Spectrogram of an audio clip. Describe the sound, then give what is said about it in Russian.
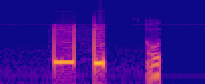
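Telephone busy tone after a dropped phone call: two short, steady electronic beeps, followed by a brief burst of garbled sound. “у нас сорвался звонок, но сейчас мы попробуем его восстановить”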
